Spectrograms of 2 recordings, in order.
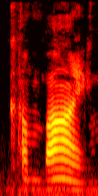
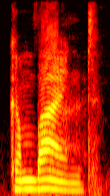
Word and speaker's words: combined: Okay, this has a long I sound in there as well. Combined. Oops. Combined.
